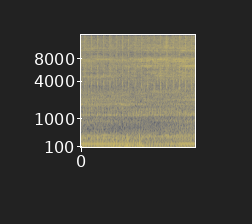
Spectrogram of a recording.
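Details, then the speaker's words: 1995 Suzuki Sierra/Samurai with G13B engine conversion at steady idle: a light, quick tick keeps pace with the engine, typical of noisy lifters; owner says the tappets have been ticky and hopes an oil additive will quieten them. "I've had the tappets, the lifters have been a bit ticky. You can hear it, so hopefully that goes away once this additive runs through it."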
